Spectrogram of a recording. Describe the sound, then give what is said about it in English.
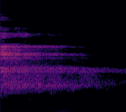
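A deep exhale during a breathing exercise: one long, breathy outward breath with a soft airy hiss that slowly fades over about two seconds, with no talking. “We're going to take a deep inhale. Exhale out.”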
